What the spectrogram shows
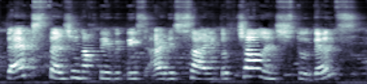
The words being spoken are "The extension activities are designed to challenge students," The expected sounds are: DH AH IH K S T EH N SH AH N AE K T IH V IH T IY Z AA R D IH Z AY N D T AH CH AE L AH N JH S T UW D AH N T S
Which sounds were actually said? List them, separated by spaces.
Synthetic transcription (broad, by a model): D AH IH K S T EH N SH AH N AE K T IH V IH T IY S AA R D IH S AY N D T AH CH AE L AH N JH S T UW D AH N T S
